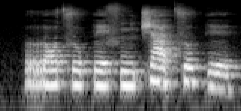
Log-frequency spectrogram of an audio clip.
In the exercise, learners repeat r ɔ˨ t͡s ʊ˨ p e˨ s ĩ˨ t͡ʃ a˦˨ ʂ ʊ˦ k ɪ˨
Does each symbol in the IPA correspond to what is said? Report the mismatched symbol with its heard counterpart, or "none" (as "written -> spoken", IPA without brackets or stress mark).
ʂ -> t͡s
